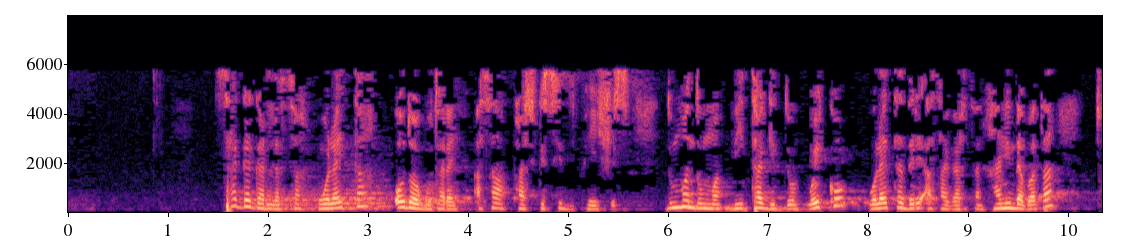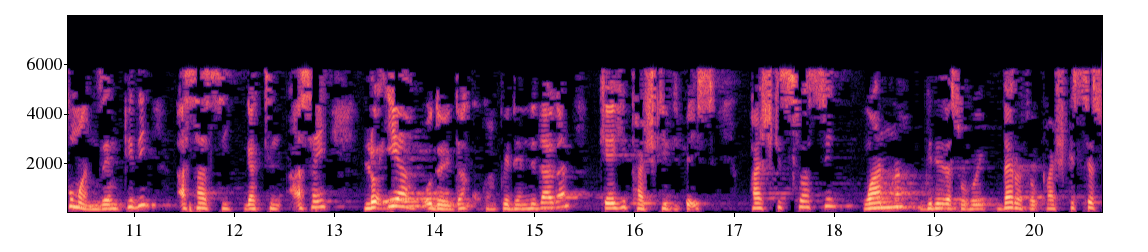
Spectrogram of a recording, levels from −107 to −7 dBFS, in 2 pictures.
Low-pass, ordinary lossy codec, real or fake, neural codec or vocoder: 7.2 kHz; MP3, 24 kbps; real; none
